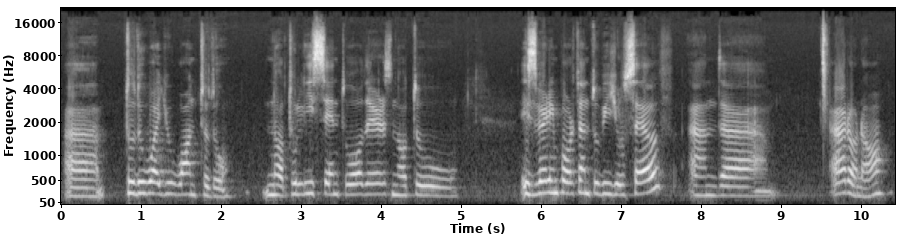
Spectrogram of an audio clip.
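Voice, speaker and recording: A woman's voice: medium pitch, fairly even intonation, measured pace, darkish tone. A woman, a guest artist talking reflectively in a casual interview, with many hesitant fillers. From Mexico. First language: Spanish.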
